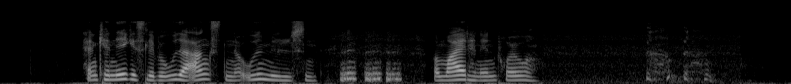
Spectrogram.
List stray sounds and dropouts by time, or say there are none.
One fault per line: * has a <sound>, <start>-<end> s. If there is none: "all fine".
* has a laugh, 3.4-4.0 s
* has a cough, 6.4-7.2 s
